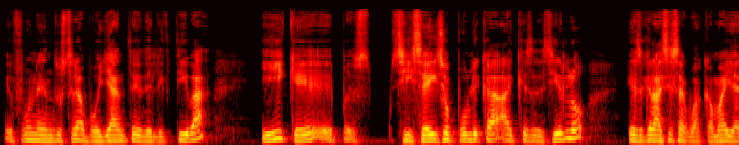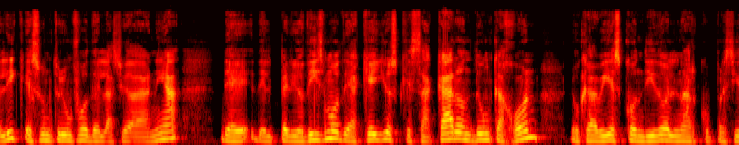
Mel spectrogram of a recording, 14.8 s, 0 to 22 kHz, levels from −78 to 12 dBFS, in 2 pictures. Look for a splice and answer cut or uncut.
uncut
